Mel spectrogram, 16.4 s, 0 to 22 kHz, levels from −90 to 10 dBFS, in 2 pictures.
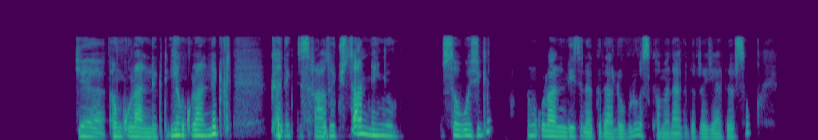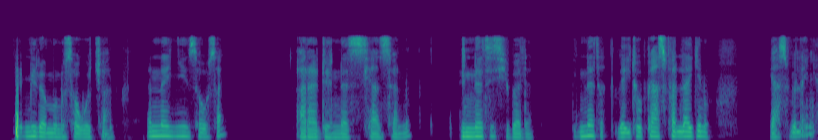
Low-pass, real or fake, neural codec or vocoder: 7.2 kHz; real; none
